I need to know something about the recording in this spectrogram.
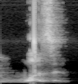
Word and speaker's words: wasn't: okay so if I wasn't I wasn't wasn't wasn't one syllable okay no Watson - okay again this is a Z sound I wasn't I wasn't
